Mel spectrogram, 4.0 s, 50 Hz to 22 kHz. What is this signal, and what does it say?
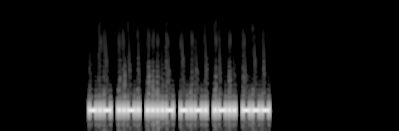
Morse code, heard as a keyed tone, about 47 wpm, 700 Hz. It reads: KF4CLO
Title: USA Call Signs - 6 Characters - Repeated 3x - 50wpm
